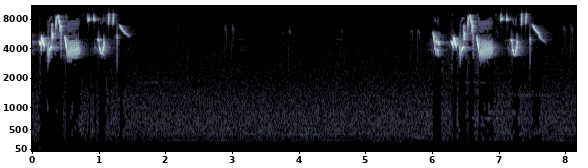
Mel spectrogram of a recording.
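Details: Two short song phrases from a meadow bunting, each a rapid tumble of high chirps and thin slurred whistles about one and a half seconds long. The phrases are separated by roughly four seconds of silence, with no other sounds.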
